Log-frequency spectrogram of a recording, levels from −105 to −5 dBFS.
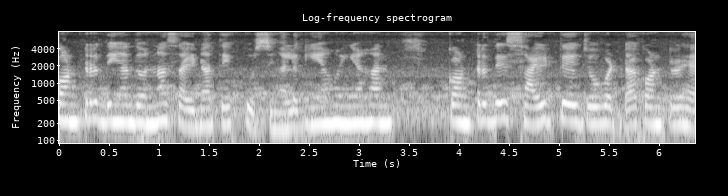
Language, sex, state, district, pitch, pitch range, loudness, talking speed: Punjabi, female, Punjab, Kapurthala, 200 Hz, 190-215 Hz, -13 LUFS, 160 wpm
